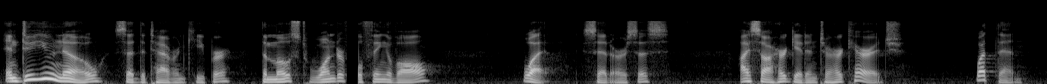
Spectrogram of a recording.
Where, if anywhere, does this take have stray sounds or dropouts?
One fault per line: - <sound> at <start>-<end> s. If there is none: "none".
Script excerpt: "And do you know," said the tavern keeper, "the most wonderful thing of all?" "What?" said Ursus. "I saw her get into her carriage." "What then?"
- dropout at 3.5-3.6 s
